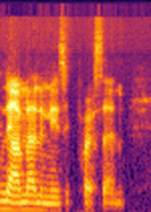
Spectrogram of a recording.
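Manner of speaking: acted bone-dry deadpan, low and soft. Retelling how a man answered a woman's question, imitating a deadpan reply. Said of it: "he does it like deadpan like that".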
